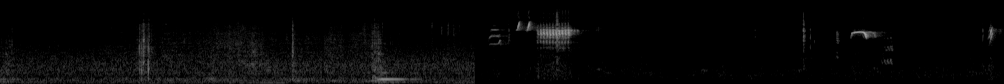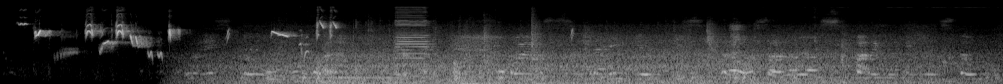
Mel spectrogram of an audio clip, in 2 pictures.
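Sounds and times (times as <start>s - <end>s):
small birds chirping: 4.8s - 6.1s, 8.0s - 9.0s, 9.8s - 14.5s, 15.1s - 16.6s.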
